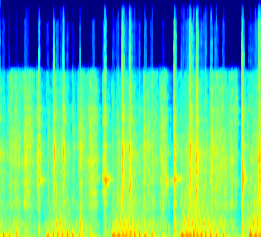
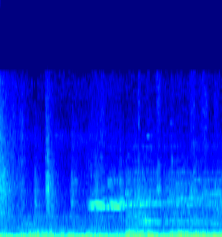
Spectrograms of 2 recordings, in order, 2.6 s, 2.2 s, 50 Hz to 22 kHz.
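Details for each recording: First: Partner P340S two-stroke chainsaw, carburettor screws turned by owner, muffler and cylinder flooded with petrol: surges and sags about every two-thirds of a second, never holding steady revs; carburettor out of adjustment. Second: Partner P340S chainsaw after carburetor rebuild and new spark plug, previously flooded with fuel in the piston and muffler and would not start: steady, even two-stroke idle with no misses or surging; normal idle.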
